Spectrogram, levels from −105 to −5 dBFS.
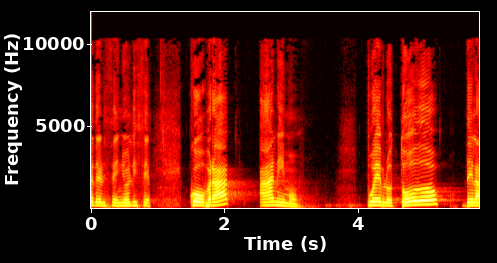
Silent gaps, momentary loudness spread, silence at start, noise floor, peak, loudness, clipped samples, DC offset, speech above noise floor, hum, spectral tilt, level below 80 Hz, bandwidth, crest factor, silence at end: none; 15 LU; 0 s; -61 dBFS; -4 dBFS; -21 LUFS; under 0.1%; under 0.1%; 40 dB; none; -6.5 dB/octave; -70 dBFS; 10.5 kHz; 18 dB; 0 s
